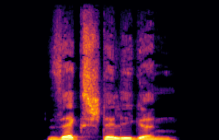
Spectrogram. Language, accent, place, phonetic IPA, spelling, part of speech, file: German, Germany, Berlin, [ˈzɛksˌʃtɛlɪɡn̩], sechsstelligen, adjective, De-sechsstelligen.ogg
- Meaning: inflection of sechsstellig: 1. strong genitive masculine/neuter singular 2. weak/mixed genitive/dative all-gender singular 3. strong/weak/mixed accusative masculine singular 4. strong dative plural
